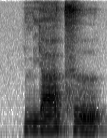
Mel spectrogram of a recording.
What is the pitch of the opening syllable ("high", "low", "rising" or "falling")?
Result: rising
